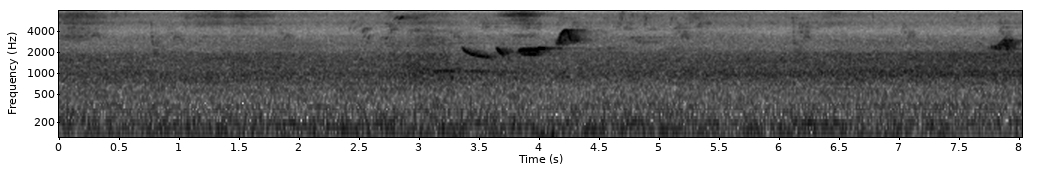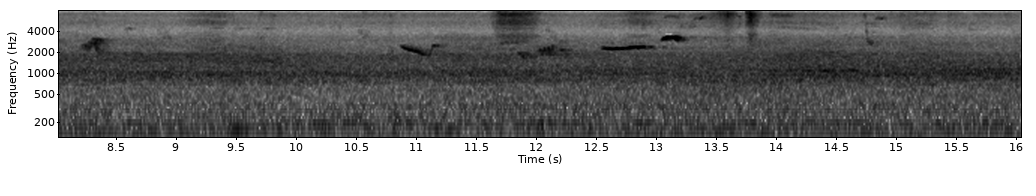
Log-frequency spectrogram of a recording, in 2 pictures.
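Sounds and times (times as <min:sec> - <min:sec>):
faint songbird chirps: 0:00.0 - 0:16.0
outdoor background noise: 0:00.0 - 0:16.0
whistled bird note: 0:10.9 - 0:13.4.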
